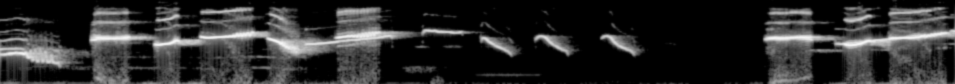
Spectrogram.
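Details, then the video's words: Oriental magpie-robin singing to provoke other magpie-robins into song: rapid varied whistles and chatter, then three clear downward-slurred notes spaced evenly, a pause, and another dense rising phrase. "TERAPI SUARA BURUNG KACER GACOR NGEPLONG BUAT MEMANCING KACER BAHAN AGAR LEKAS BUNYI NYAUT & GACOR!"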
